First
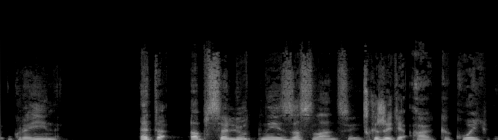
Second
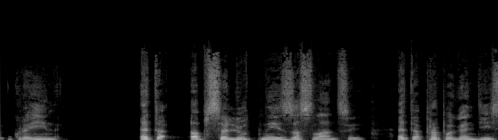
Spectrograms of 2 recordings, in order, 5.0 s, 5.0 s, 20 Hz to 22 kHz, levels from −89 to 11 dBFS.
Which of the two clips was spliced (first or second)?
first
